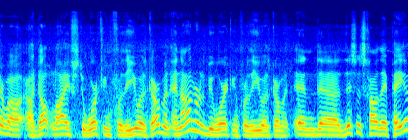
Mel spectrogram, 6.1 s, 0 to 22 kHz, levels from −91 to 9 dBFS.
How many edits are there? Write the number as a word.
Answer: one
